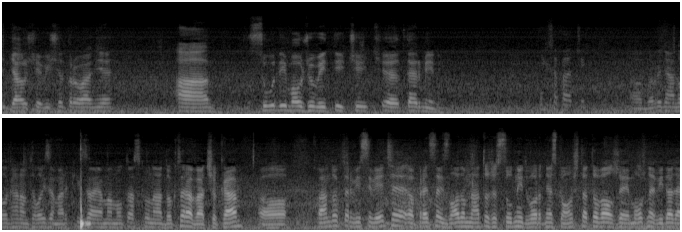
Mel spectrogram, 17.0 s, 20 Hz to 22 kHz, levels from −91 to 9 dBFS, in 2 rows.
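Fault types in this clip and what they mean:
Timecode bleed: linear timecode from a nearby track or cable has leaked into the audio, switching between tones around 1 kHz and 2 kHz at a 30-frame-per-second code rate, heard as a constant chirping warble roughly 30 dB beneath the main sound from start to end. On a spectrogram it shows as two narrow horizontal bands near 1 kHz and 2 kHz, flickering rapidly; the waveform carries a faint square-edged ripple riding on everything.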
